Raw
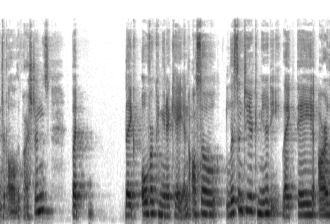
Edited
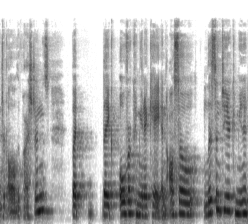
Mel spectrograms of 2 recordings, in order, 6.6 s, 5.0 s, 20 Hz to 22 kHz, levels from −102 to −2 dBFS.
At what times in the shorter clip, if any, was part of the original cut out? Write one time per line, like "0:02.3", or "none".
0:01.9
